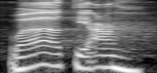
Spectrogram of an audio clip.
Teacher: Huruf ha yang di ujung, huruf ta marbutoh, berubah menjadi ha karena diwakofkan atau diberhentikan bacaannya ya, sehingga berubah menjadi, tadinya huruf ta menjadi huruf ha sukun.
